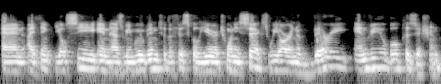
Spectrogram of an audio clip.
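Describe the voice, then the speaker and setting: Speaking at a moderate pace with hardly any pauses, a man keeps a medium pitch with ordinary pitch variation. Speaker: village council member presenting budget. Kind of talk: council meeting budget presentation. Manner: loud; hesitant, many fillers.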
